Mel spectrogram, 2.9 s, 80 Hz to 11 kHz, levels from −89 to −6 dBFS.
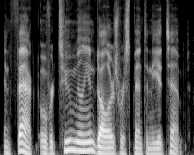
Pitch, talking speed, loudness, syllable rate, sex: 130 Hz, 225 wpm, -16 LUFS, 5.8 syllables/s, male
